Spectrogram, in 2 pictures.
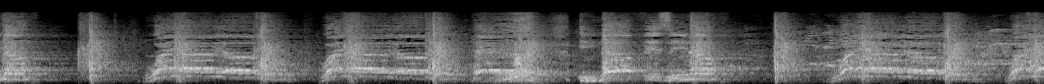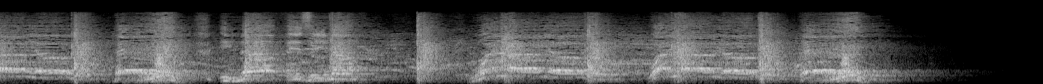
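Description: A man raps rhythmically over a thumping beat.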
